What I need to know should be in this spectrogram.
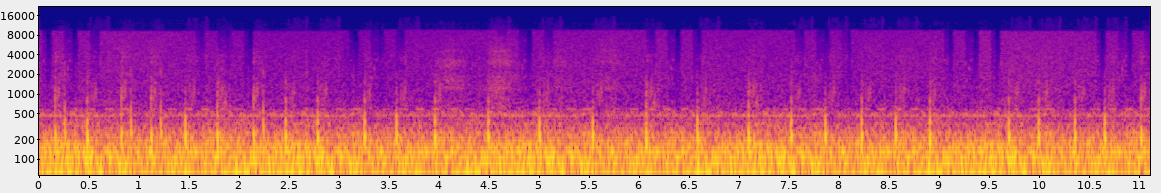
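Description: Footsteps thud at a brisk, steady walking pace.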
